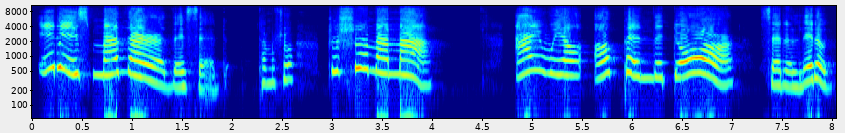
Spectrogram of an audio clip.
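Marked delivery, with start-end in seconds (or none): 0.1-1.4 put-on excited kids. Kids cheer at the door. 2.9-7.0 put-on excited little kid.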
